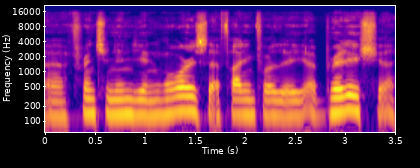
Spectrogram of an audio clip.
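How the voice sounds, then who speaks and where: At a moderate pace, a man with an American accent delivers a dark, mellow tone at a fairly high pitch, his intonation flat and monotone. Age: 60s. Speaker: retired army colonel and radiologist. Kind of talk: radio interview. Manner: halting, many fillers.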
